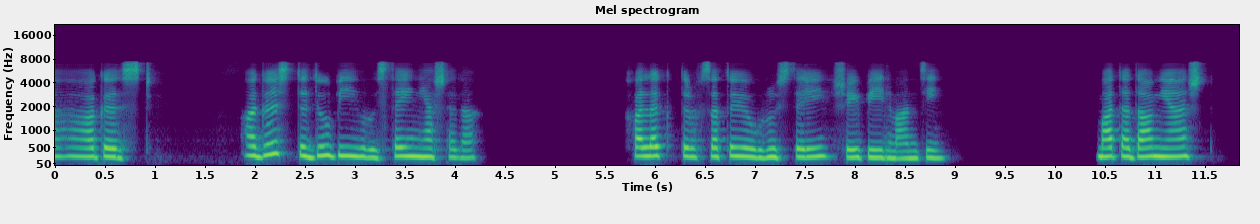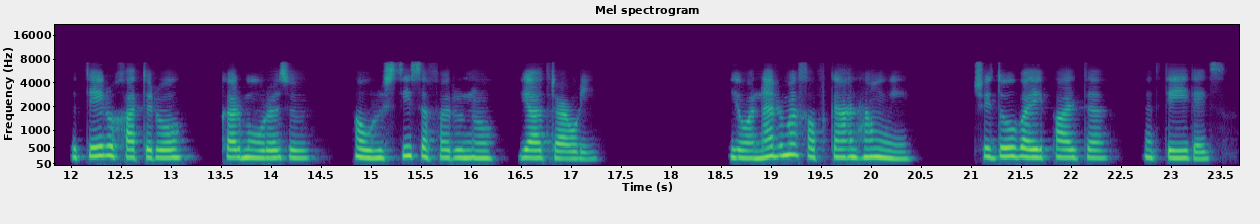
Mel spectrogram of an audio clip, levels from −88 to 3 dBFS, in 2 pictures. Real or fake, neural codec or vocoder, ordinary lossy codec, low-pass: fake; codec, 16 kHz, about 1 kbps, DyCAST, with the encoder's durations; none; 7.2 kHz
